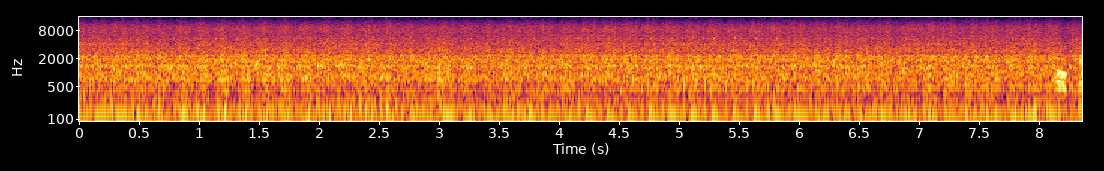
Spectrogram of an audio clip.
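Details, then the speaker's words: 2012 Chevy Caprice PPV 6.0 V8 after repairing damaged camshaft position sensor wires (codes P0340, P0341, startup issues): engine catches and settles into a steady even idle with no misfire or knocking; sounds healthy. "start it up and it's running fine"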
